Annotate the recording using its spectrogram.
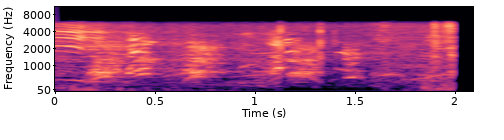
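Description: A dog barking in a rapid string of short, high yips, several a second.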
